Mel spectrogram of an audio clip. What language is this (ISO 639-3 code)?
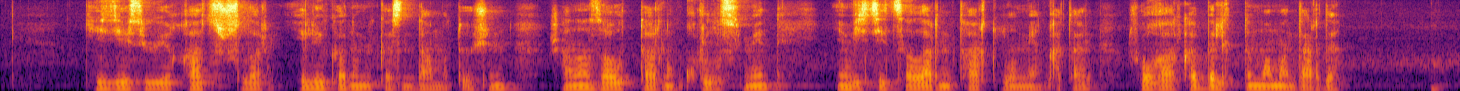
kaz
